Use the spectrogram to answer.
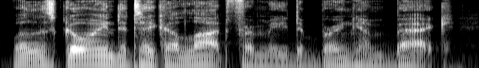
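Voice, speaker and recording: Gravelly, animated brotherly god. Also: male voice, lowish voice, quick pace, dry recording. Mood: coaxing. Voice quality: gravelly, husky. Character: earnest, animated male god, worried brother. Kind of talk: audio drama acting.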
